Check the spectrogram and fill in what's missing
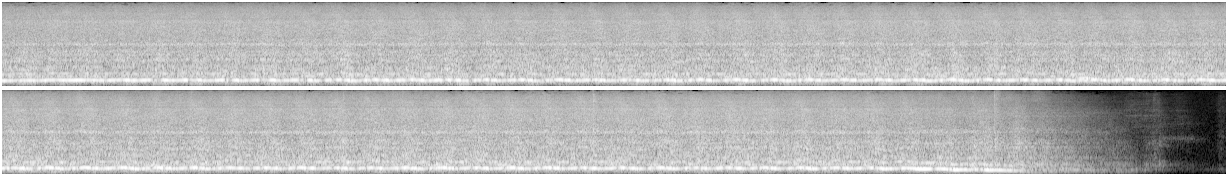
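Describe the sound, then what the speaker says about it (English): Blender whirring continuously for over twenty seconds while blending a curry apricot walnut dressing with avocado, loud and close with a wavering motor pitch, then winding down and stopping. "Blender dance."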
